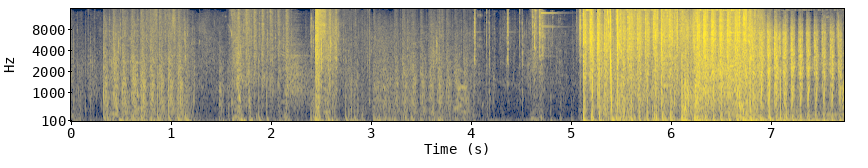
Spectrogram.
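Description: Machine gun fire in Modern Warfare 3 multiplayer, scattered loud bursts at first, then a sustained heavy barrage of rapid shots in the final seconds.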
